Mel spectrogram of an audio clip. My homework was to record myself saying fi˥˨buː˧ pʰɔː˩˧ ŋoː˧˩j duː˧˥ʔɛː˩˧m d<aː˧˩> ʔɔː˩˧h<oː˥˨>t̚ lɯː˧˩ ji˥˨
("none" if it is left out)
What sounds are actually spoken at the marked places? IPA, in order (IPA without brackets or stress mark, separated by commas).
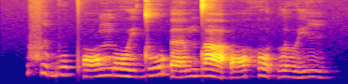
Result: aː˥˨, oː˥˨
